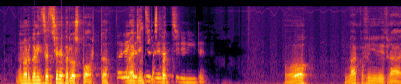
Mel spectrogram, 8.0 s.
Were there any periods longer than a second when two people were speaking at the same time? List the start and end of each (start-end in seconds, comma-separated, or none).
2.3-3.6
